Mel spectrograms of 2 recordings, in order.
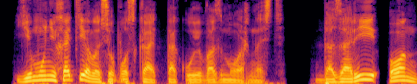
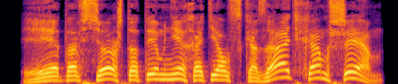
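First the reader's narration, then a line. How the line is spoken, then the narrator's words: Angry shouting. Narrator (Russian): сердито закричал он на Абиру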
